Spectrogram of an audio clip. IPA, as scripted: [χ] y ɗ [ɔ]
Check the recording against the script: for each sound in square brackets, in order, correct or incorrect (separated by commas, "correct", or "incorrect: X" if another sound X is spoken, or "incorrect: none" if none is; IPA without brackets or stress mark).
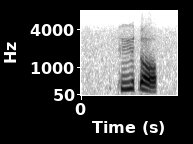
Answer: incorrect: k, correct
